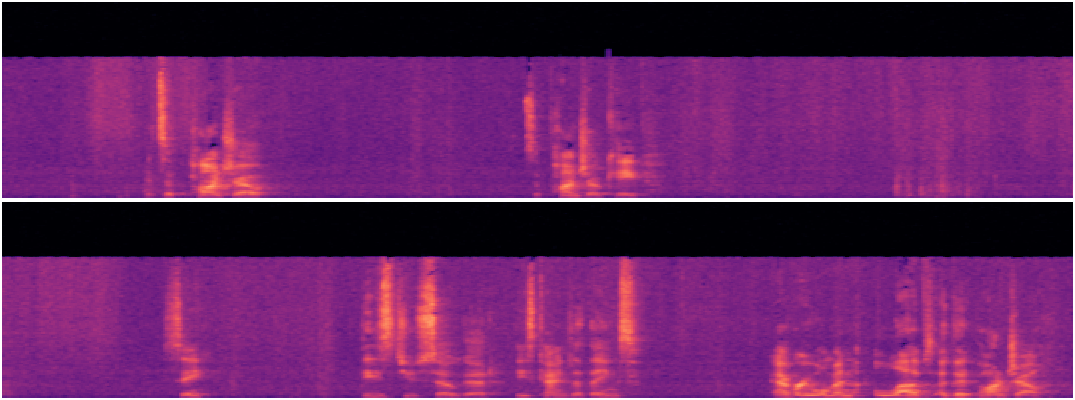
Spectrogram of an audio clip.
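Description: Fabric rustles as a young woman shakes out a scarf.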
